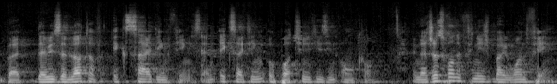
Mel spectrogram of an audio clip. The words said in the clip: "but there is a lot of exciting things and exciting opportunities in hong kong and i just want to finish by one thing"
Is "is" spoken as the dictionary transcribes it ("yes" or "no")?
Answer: yes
